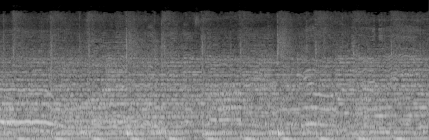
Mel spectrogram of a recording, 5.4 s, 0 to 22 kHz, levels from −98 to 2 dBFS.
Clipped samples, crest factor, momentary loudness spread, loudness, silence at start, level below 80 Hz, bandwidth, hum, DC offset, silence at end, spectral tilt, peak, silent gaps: under 0.1%; 14 dB; 3 LU; -25 LUFS; 0 s; -32 dBFS; 16 kHz; none; under 0.1%; 0 s; -5 dB/octave; -10 dBFS; none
